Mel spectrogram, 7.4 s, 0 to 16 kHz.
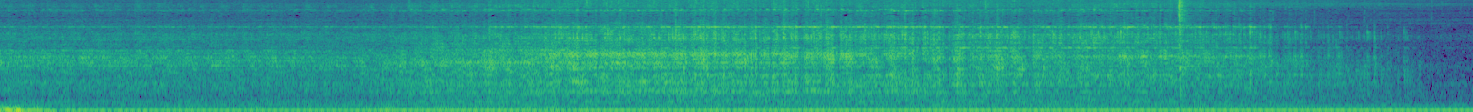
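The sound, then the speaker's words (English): A lathe slices a 2-foot cable sample into a thin helix layer about 25 thousandths of an inch thick. A steady mechanical whirring hum over a low drone follows a brief louder start, with no talk. “Right now I'm just cutting the cable, slicing it into a helix layer, and it'd be like 25 thousandths of an inch in thickness.”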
